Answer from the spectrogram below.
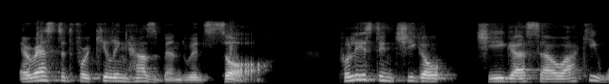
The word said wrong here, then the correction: Chigasaki: What? How do I say it? Chigasaki.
